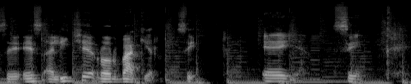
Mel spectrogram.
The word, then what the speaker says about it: Alice Rohrwacher: Sí, a todo el mundo le cuesta porque tiene por un lado que es italiana y su apellido es de origen alemán. Es Alice Rohrwacher.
